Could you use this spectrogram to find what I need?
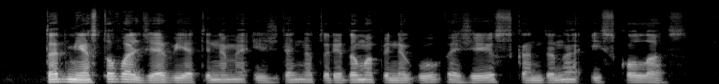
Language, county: Lithuanian, Marijampolė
